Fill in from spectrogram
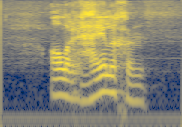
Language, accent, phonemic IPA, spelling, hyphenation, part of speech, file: Dutch, Netherlands, /ˌɑ.lərˈɦɛi̯.lə.ɣə(n)/, Allerheiligen, Al‧ler‧hei‧li‧gen, proper noun, Nl-Allerheiligen.ogg
- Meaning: All Saints Day, All Hallows, Hallowmas (November, 1st)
